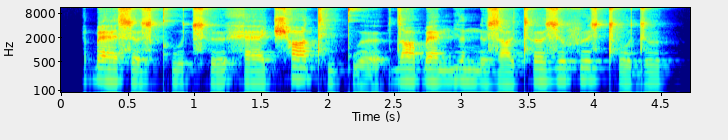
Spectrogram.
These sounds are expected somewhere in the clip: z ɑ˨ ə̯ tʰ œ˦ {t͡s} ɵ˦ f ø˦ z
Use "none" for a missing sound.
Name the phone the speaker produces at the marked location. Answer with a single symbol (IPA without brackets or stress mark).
z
